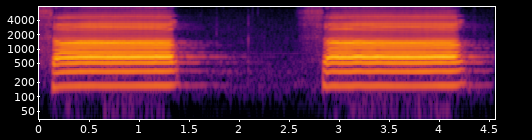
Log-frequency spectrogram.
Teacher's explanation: زبان کا کنارہ اوپر والے دونوں دانتوں کے کنارے سے نرمی کے ساتھ لگے گا تو ثا کا مخرج ادا ہو جائے گا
